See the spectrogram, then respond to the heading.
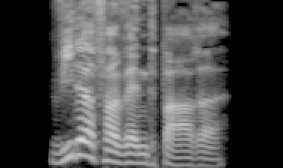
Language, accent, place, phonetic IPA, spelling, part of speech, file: German, Germany, Berlin, [ˈviːdɐfɛɐ̯ˌvɛntbaːʁə], wiederverwendbare, adjective, De-wiederverwendbare.ogg
- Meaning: inflection of wiederverwendbar: 1. strong/mixed nominative/accusative feminine singular 2. strong nominative/accusative plural 3. weak nominative all-gender singular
